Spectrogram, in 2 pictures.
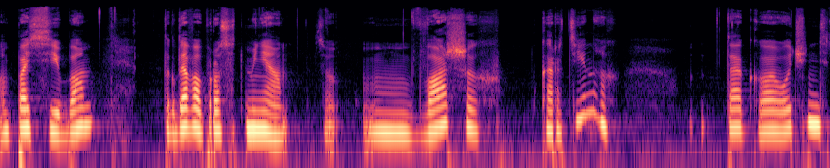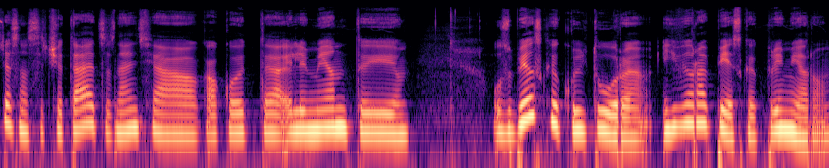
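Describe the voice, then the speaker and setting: Long, frequent pauses mark a woman's fairly slow speech at medium pitch with ordinary pitch variation, the sound dry and close with no echo. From Belarus, Minsk. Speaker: podcast host. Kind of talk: interview. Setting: live broadcast.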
